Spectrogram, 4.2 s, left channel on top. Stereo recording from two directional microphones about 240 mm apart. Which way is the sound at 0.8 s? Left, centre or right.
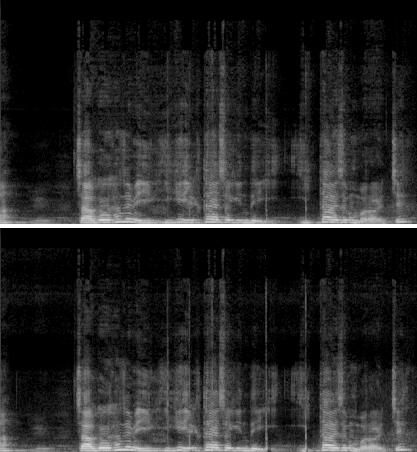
Right.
